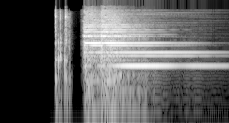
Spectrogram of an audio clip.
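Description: Subscribe-button sound effect: a quick double click about half a second in, then a bright bell ding that rings on with a few clear tones and fades away.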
